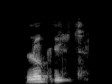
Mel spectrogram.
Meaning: 1. synonym of épillet 2. locust (Acrididae spp.)
- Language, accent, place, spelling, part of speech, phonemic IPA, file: French, France, Lyon, locuste, noun, /lɔ.kyst/, LL-Q150 (fra)-locuste.wav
